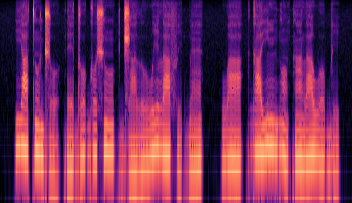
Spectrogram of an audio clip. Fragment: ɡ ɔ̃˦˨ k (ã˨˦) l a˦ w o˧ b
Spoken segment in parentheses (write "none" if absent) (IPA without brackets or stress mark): ã˧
